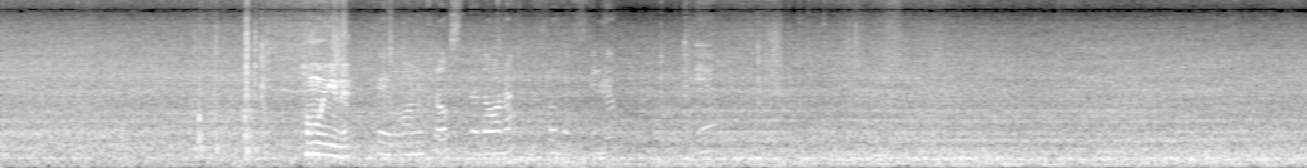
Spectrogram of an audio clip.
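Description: Tyres hum on an asphalt road, heard from inside a moving car.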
